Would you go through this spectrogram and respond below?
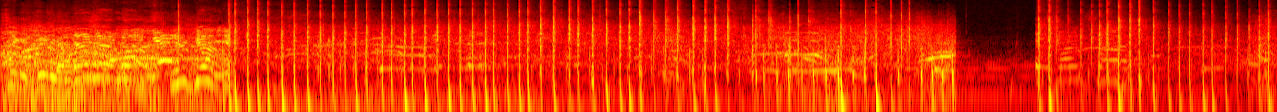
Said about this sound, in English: And you can hear it there, sustained automatic gunfire at the concert.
